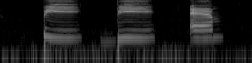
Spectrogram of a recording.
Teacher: বাইলেভিয়াল sounds আর sounds produced by bringing both lips together. তো বাইলেভিয়াল sounds হলো মানে এক ধরনের শব্দ যে শব্দগুলো মূলত দুই ঠোঁট একসাথে এনে, দুই ঠোঁটকে একসাথে এনে উৎপন্ন করা হয় বা উচ্চারিত করা হয়।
